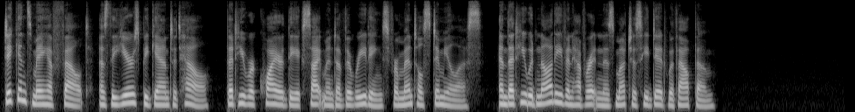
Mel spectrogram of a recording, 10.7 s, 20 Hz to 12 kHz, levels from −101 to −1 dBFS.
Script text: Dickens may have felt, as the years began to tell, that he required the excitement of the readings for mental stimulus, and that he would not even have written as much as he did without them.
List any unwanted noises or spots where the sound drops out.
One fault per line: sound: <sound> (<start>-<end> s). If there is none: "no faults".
no faults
